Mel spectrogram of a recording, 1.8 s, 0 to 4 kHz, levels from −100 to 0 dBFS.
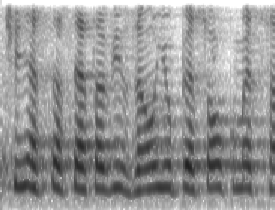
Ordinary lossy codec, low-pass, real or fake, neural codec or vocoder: none; 3.6 kHz; real; none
